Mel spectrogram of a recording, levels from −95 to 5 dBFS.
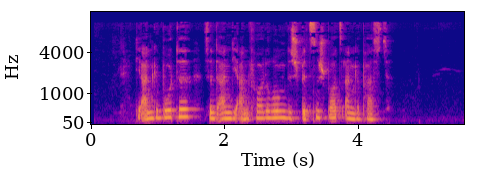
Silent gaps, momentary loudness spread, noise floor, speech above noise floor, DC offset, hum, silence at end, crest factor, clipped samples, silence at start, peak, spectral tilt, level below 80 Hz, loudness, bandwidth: none; 8 LU; -70 dBFS; 46 dB; under 0.1%; none; 1.15 s; 16 dB; under 0.1%; 0.65 s; -8 dBFS; -5 dB/octave; -64 dBFS; -24 LUFS; 12 kHz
